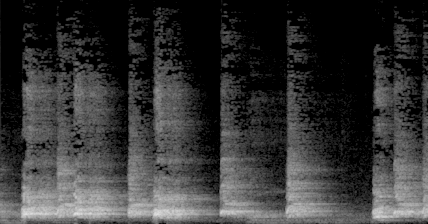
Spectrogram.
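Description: A large dog's deep barks from a recorded barking sound effect played through a small speaker, about eight barks at an uneven pace, each dying away before the next.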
